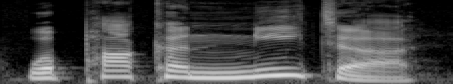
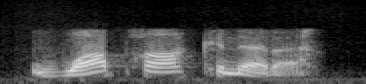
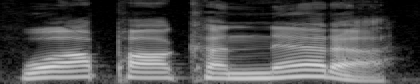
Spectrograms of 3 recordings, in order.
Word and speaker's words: Wapakoneta: And checking our program, I find that we pronounced it Wapakoneta. Is that wrong? – From what I understand, yes, that is incorrect. – Well, tell us what we should have said. – Wapakoneta. – Wapakoneta.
